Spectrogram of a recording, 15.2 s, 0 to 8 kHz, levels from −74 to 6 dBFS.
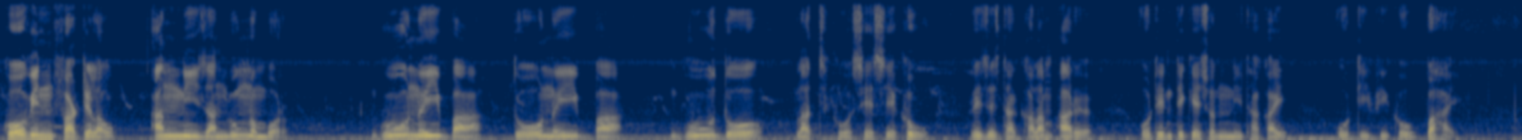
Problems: constant background noise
